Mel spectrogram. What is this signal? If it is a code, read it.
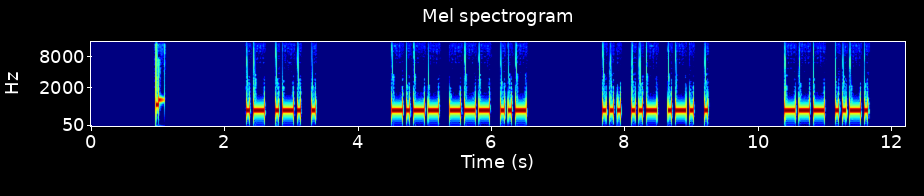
Morse code, heard as a keyed tone, about 22 wpm, 700 Hz. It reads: ARE YOU SURE OF
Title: 3x Word-Spacing - Sentences from Top 300 Words - 22wpm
